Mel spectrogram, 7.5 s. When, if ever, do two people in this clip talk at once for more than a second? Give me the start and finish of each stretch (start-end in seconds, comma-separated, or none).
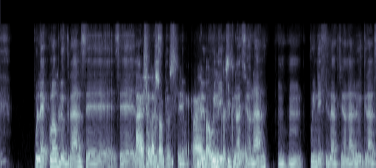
2.7-4.9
